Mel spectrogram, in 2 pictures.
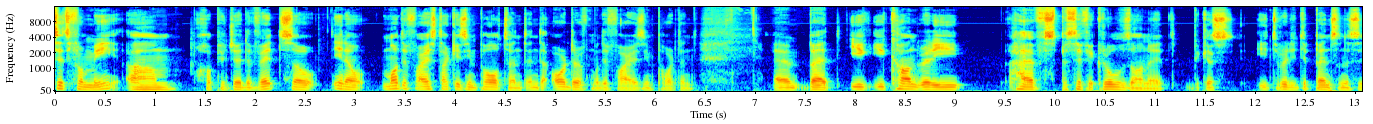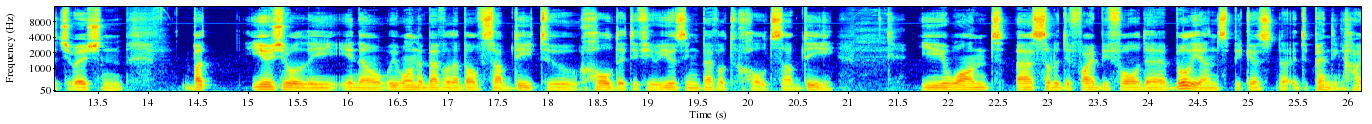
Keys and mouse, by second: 1.3-2.3 middle drag.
